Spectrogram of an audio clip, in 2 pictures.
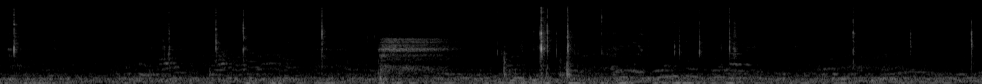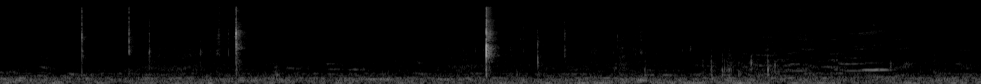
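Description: Scattered sharp clicks and taps of small hard plastic parts and tools being handled as a car key fob is worked on, three of them louder than the rest. A steady low hum runs underneath.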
